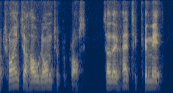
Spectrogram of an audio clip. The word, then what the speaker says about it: Pokrovsk: Pokrovsk, is it? Oh, Pokrovsk.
